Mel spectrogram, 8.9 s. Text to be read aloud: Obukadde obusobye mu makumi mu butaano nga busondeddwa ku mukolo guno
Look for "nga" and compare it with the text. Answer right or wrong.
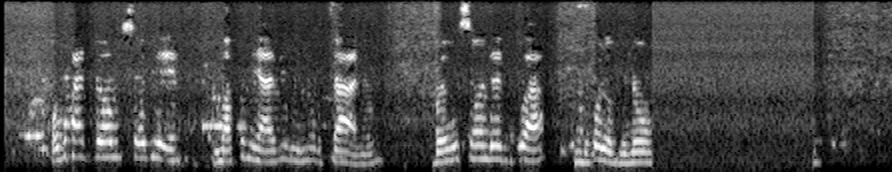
wrong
